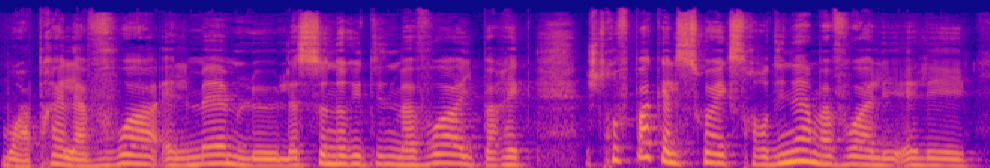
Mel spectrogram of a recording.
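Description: The woman's pitch is fairly low, with ordinary variation. She talks at a fairly quick pace. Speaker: voice-over artist for station announcements. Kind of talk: interview testimony. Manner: hesitant, many repeated words and fillers.

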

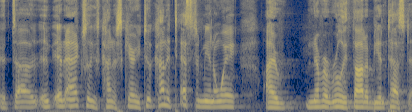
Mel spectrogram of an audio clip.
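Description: A man talks at a fairly quick pace in an unremarkable speaking voice. His pitch is fairly high, his intonation fairly even. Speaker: former student, lab technician. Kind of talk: panel discussion. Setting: stage with audience.

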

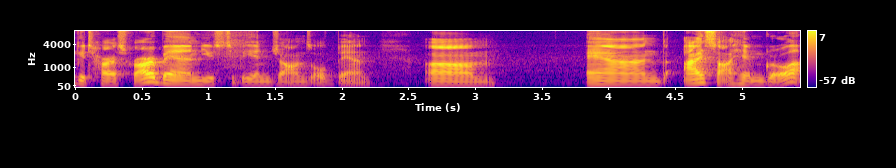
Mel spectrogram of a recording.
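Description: A man with an unremarkable speaking voice talks at a moderate pace, his pitch medium. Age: 20s. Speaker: podcast host and musician. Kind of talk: casual chat.

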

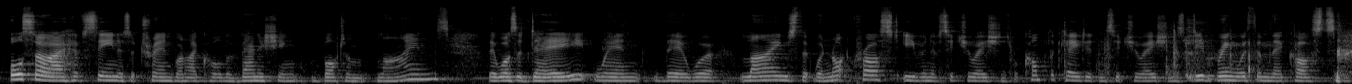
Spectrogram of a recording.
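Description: Using an ordinary speaking voice, the woman's moderate pace pairs with fairly even intonation and a fairly low pitch. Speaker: former UN refugee protection official. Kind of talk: panel discussion. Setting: conference panel with audience.

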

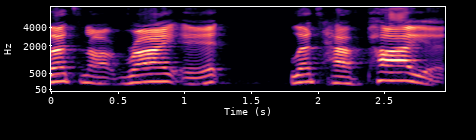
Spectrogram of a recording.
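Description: Bright, sharp and animated in tone, a woman speaks with an American accent. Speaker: podcast co-host. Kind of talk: casual chat. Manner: animated, frequent laughter.

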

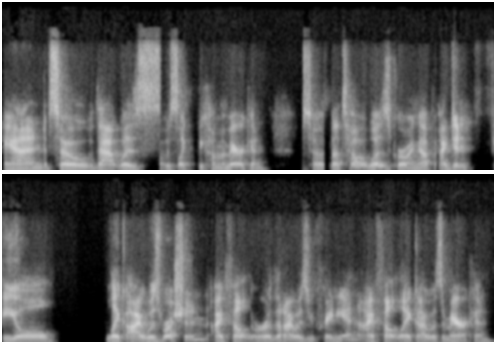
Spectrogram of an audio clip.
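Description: This woman talks at a fairly quick pace. Her pitch is very deep and low. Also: ordinary pitch variation. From US, New Jersey. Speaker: emergency physician. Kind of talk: interview.

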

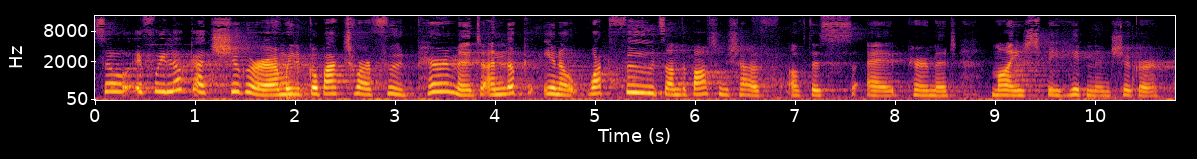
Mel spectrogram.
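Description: With a Cork accent, a woman speaks at a fairly slow pace and a fairly high pitch. Her intonation is lively over noticeable background noise. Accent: Cork Irish. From Ireland, Cork area. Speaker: public health researcher. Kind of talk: public lecture.

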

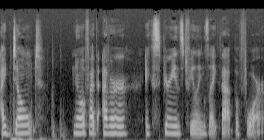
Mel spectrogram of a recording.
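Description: At a slow pace, a woman speaks in a monotone, flat intonation at a fairly high pitch, her slightly mellow tone touched with vocal fry.

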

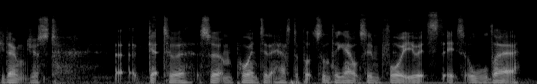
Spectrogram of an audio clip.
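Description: A man speaks with a very deep, low pitch and vocal fry. His intonation is fairly even, over a quiet background. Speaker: gaming podcast co-host. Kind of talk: casual chat while gaming.

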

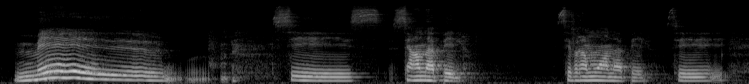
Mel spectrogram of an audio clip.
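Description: Speaking very slowly, a woman leaves long, frequent pauses in a dark, mellow tone at medium pitch. Room echo can be heard. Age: 20s. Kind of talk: casual interview conversation. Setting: co-working space. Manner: animated, energetic.

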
